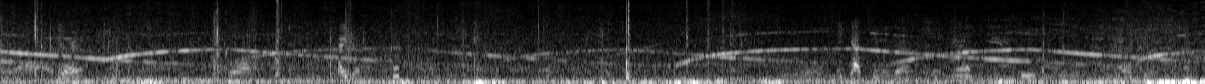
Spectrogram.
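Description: Faint emergency-vehicle sirens wailing, two of them overlapping, each rising and falling in pitch about every two seconds. A few sharp clicks and a low rumble run beneath them.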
